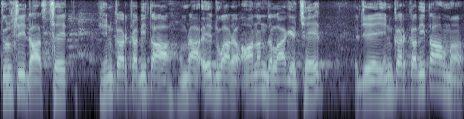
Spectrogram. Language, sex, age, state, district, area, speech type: Maithili, male, 18-30, Bihar, Supaul, rural, spontaneous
